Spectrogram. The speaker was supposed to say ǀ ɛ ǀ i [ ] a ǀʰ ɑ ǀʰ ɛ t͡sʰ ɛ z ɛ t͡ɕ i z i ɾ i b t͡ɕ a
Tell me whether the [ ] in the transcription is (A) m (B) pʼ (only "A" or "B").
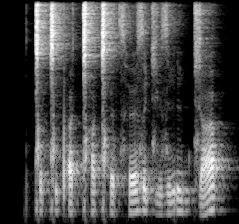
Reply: B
